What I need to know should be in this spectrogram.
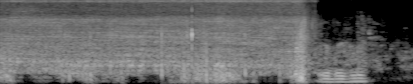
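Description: Water runs from a tap into a plastic bag.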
